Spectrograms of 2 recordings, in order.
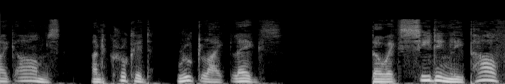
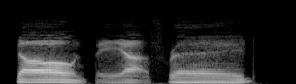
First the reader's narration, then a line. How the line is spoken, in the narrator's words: said the one who was walking on his hands, and his voice sounded like the groaning of a tree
